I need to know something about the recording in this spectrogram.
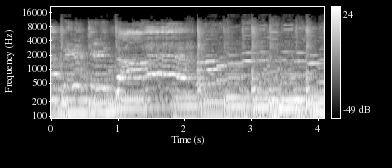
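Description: Live acoustic band playing: two strummed acoustic guitars, an electric bass and a cajon keeping the beat, with a harmonica played into a microphone carrying a bending melody line over them.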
